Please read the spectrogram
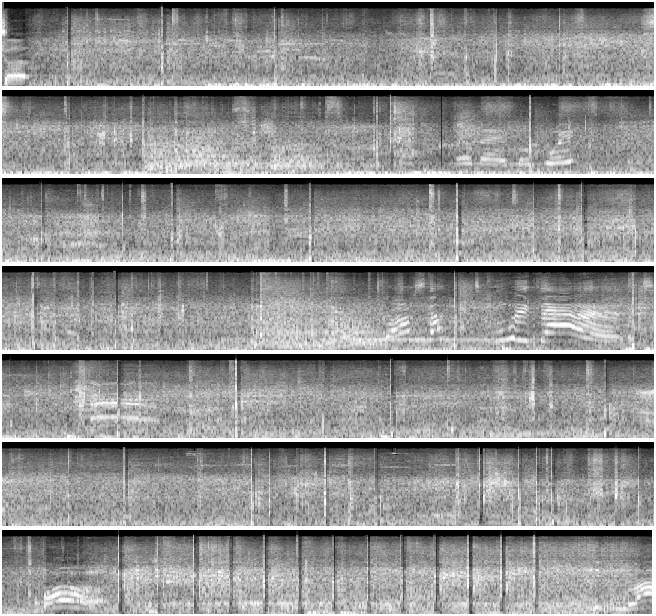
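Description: Basketball bouncing on an outdoor hard court during one-on-one play, with scattered thuds and footsteps over a steady background of noise and voices.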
